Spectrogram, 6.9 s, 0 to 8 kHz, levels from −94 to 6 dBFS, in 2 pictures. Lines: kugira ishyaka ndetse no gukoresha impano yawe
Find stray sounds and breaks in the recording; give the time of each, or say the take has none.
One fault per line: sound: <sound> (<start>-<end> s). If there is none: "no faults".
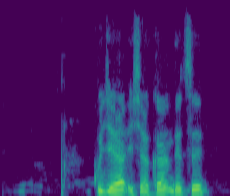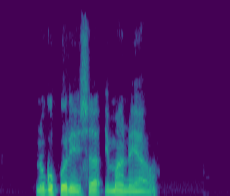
no faults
